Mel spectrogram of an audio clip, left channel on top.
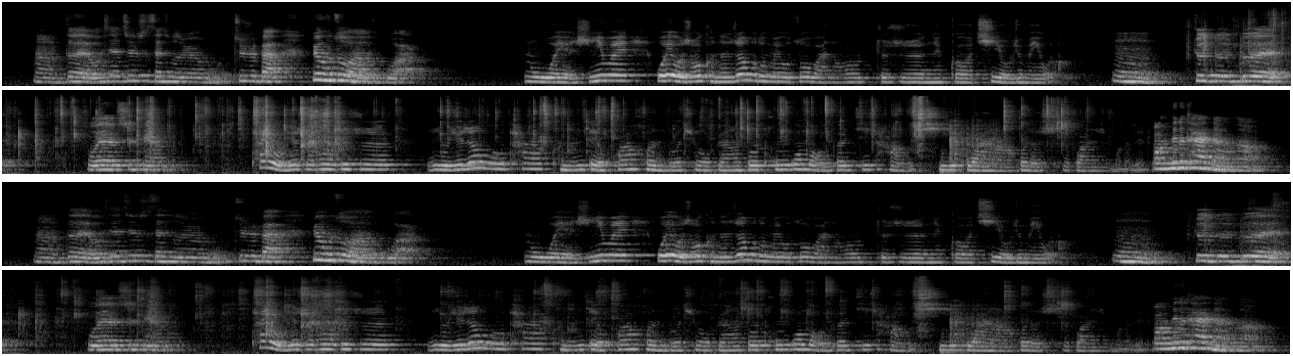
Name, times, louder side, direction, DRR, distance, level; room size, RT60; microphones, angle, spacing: voice 1, 0.3-4.1 11.1-11.6 11.9-12.9 13.7-14.6 24.4-25.6, left 1 dB, 50° left, 0.9 m, -27 dB
voice 2, 5.2-10.6 15.4-16.9 17.1-24.5, left 2 dB, 15° left, 0.3 m, -29 dB
sound 1, 11.8-24.3, left 8 dB, 75° left, 0.8 m, -39 dB
8.7 x 7.6 x 2.2 m
head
